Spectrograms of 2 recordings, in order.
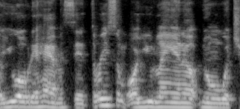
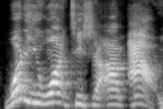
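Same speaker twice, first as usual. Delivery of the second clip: loud, high, irritated demand; impatient mock husband, raised voice; annoyed snap; 5 semitones higher, 5 dB louder than usual. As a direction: bark it out like an annoyed husband at a bar. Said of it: "That's how he asked her".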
